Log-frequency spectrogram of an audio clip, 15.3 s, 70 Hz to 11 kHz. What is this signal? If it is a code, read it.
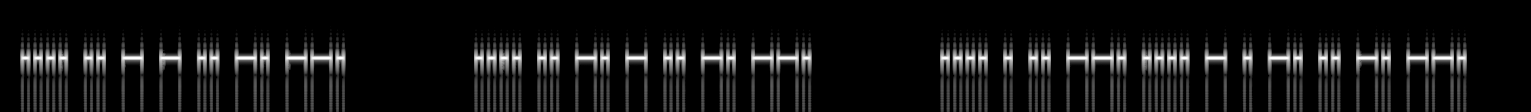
Morse code, heard as a keyed tone, about 19 wpm, 800 Hz. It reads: HITTING HINTING HEIGHTENING
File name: Special INGs / Special INGs-mp3s / Sngl Ing @18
